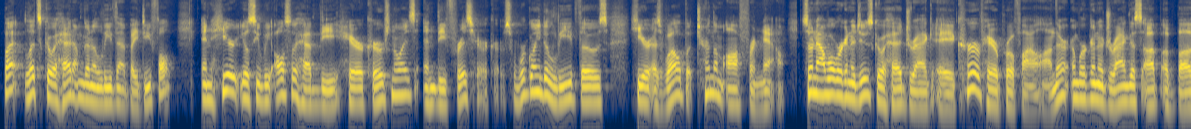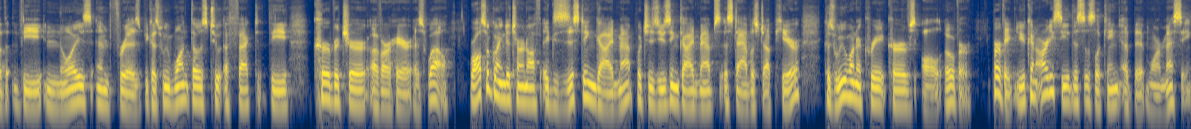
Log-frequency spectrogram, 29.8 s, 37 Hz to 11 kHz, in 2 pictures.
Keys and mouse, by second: 0.9 click, 2.4 click, 3.0 click, 3.8 click, 13.5-14.8 drag, 26.1 click.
